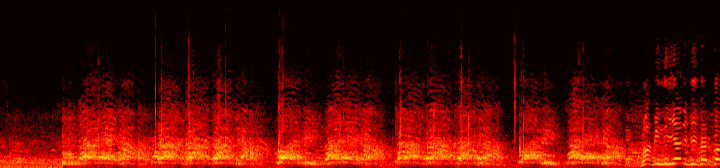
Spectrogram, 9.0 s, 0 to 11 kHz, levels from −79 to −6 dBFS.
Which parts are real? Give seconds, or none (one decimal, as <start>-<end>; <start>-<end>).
0.0-9.0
